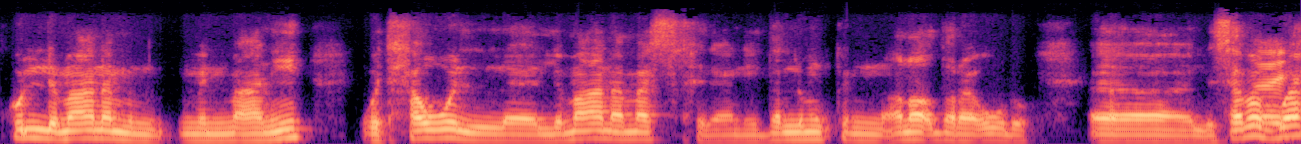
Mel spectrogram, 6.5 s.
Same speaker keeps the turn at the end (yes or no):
yes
